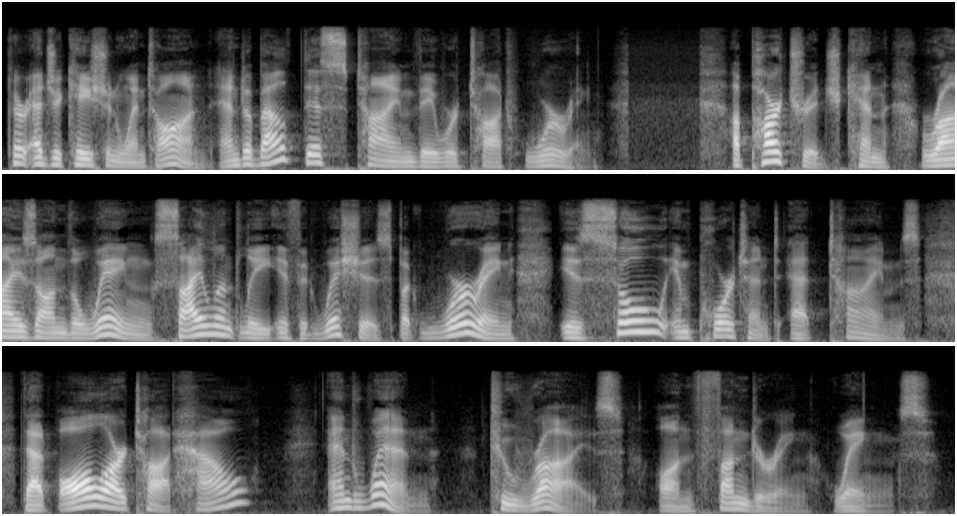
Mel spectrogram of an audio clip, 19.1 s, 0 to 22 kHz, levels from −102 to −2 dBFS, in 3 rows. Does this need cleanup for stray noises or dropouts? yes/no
no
